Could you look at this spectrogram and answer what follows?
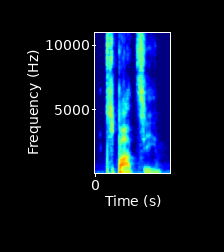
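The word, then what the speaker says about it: Spatie: Laravel permission by, is it pronounced Spati? Spotsy. Yep. Spotsy.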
